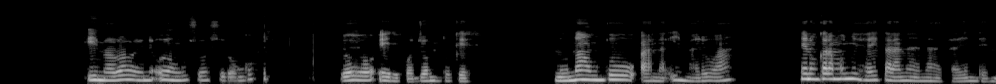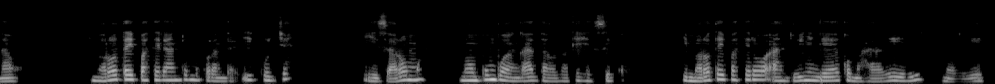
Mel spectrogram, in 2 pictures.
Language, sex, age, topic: Oshiwambo, female, 25-35, finance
